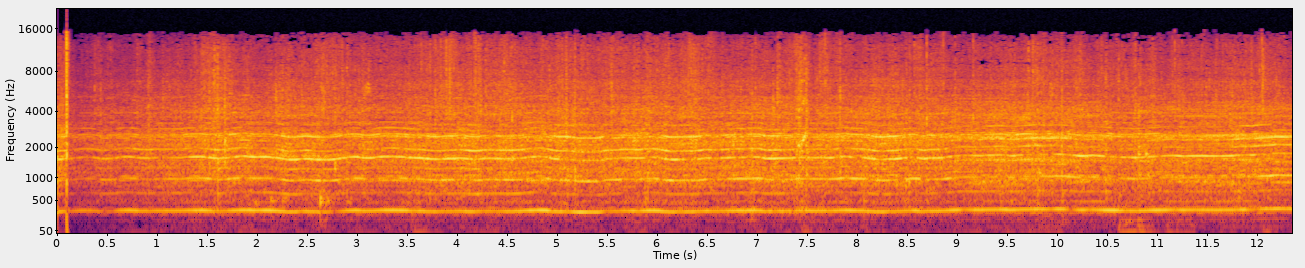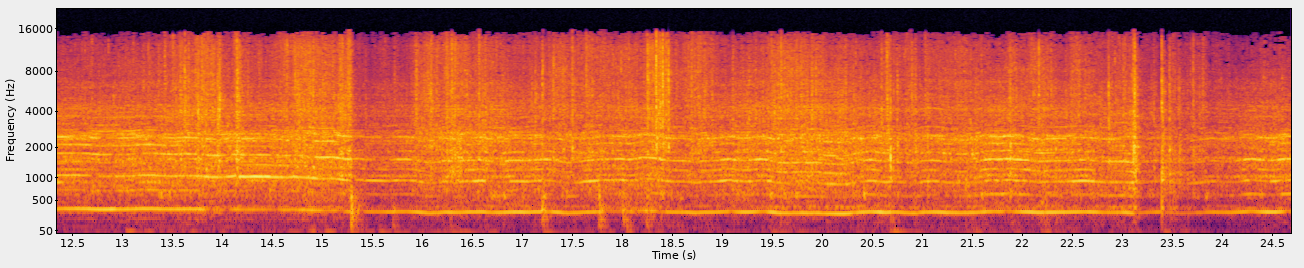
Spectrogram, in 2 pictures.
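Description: A juicer motor hums steadily.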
